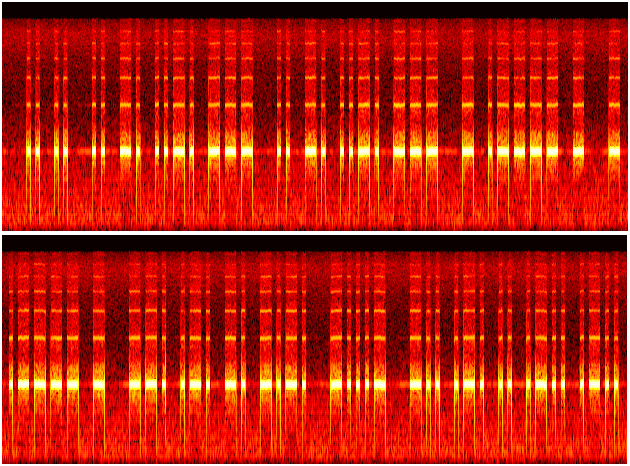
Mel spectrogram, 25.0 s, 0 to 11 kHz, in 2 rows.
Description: Morse code, heard as a keyed tone, about 13 wpm, 1180 Hz. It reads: II INFO INFO T1T T1T GRNC <BT> DRILL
